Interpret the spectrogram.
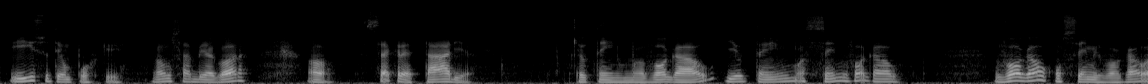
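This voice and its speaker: A man's voice: mid-range voice, gravelly, mellow. A man teaching a grammar lesson, explaining step by step and checking in with the class.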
